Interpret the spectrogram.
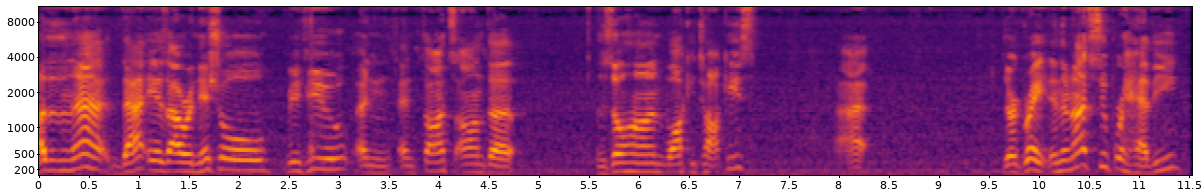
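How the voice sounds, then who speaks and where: A man's voice: a little high, animated, slow pace, a bit bright, a little hiss or hum. A man hosting a casual, unscripted product review, talking conversationally and thinking aloud as he goes. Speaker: product reviewer, video host.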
